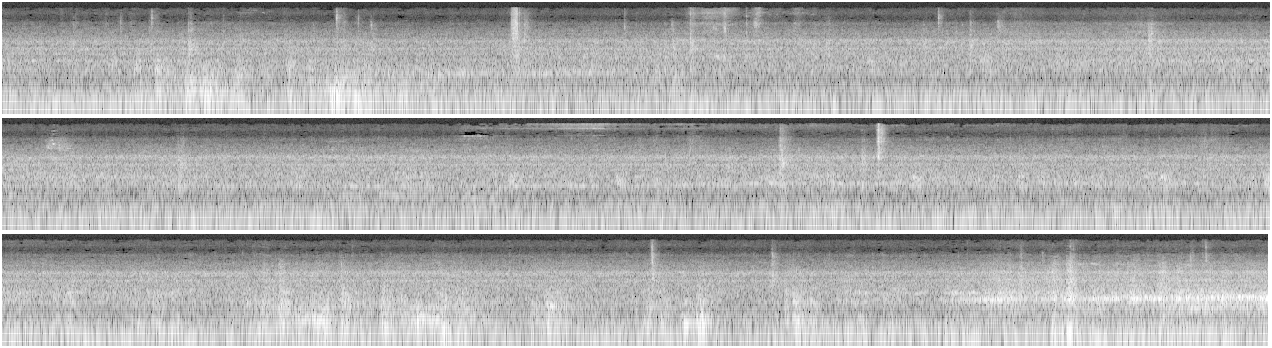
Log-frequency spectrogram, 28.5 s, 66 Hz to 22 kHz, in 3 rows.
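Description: Cabin running noise of an N700S Shinkansen: a steady low rumble, with a whine coming up more strongly near the end.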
